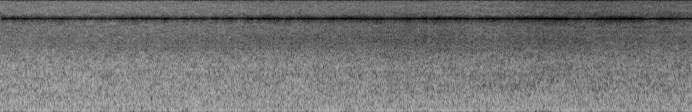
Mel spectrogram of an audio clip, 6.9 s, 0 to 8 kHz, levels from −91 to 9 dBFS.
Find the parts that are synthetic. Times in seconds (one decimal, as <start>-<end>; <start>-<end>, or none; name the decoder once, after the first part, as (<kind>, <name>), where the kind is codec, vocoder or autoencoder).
0.0-6.9 (autoencoder, DAC-VAE)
